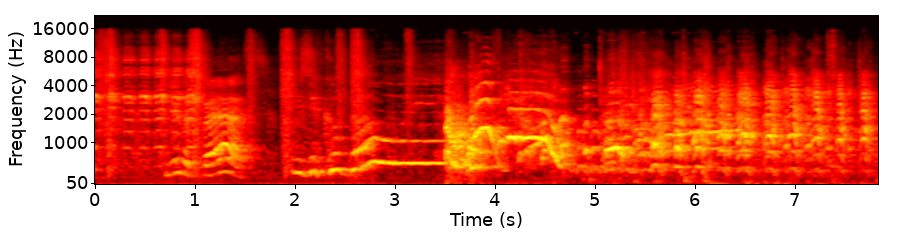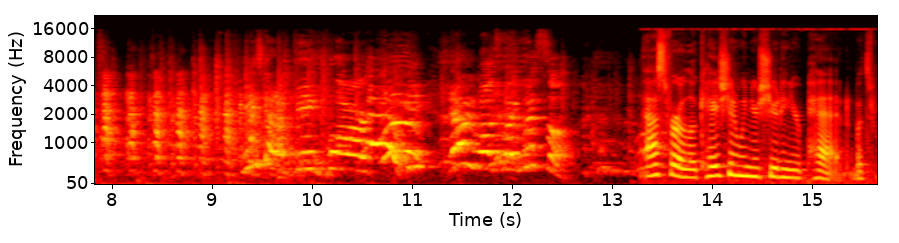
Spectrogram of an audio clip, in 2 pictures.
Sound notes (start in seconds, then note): 3.5 Nelson barks; 3.6 women squeal and laugh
